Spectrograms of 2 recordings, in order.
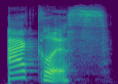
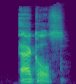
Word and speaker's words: aklys: Comes flying a weapon that I know how to pronounce, but I'll spell it so that you can pronounce it. – Shillelagh. – No, it starts with an A. A-K-L-Y-S. – Ackles. – Ackles. – It's like a throwing stick. It's a Roman javelin. – A-C-K-L-E-S? – A-K-L-Y-S. – A-K-L-Y-S.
